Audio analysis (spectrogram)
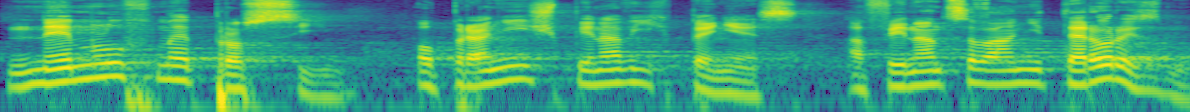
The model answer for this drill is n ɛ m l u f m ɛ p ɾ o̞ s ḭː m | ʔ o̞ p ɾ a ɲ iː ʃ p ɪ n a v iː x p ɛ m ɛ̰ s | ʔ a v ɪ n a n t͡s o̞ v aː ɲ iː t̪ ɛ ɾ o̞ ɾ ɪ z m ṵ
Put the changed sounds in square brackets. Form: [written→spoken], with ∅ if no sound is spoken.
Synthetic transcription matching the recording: n ɛ m l u f m ɛ p ɾ o̞ s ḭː m | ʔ o̞ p ɾ a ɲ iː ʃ p ɪ n a v iː x p ɛ [m→ɲ] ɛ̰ s | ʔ a [v→f] ɪ n a n t͡s o̞ v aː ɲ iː t̪ ɛ ɾ o̞ ɾ ɪ z m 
